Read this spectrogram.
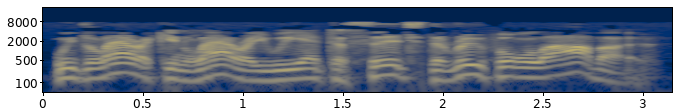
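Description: A male narrator doing chatty aussie jailer, husky, upbeat, muffled audio. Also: a little high, normal speed, a bit bright, no room sound, voice pushed up. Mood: jovial. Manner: breezy, matter-of-fact about grim things. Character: cheerful older male prison warder, jovial, chatty.

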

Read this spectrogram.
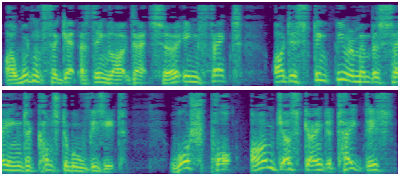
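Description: A man's voice: a little high, lively intonation, normal speed, breathy edge, dull audio, voice pushed up. A man voicing an earnest, dogged young male constable who stays politely insistent with his superior. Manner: politely insistent, ends lines with sir.

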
